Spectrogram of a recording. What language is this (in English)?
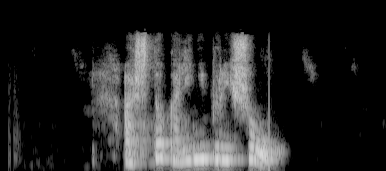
Belarusian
